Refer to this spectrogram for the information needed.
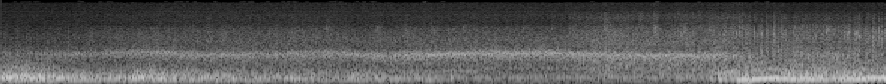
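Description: A thunderstorm: a steady, loud wash of rain-like hiss over a deep rolling rumble that swells again toward the end. No one speaks.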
